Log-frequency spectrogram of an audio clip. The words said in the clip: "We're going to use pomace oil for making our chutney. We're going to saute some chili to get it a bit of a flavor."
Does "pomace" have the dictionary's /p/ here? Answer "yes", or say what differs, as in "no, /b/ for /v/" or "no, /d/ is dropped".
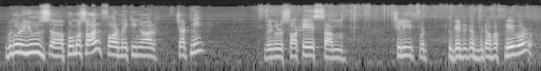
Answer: yes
